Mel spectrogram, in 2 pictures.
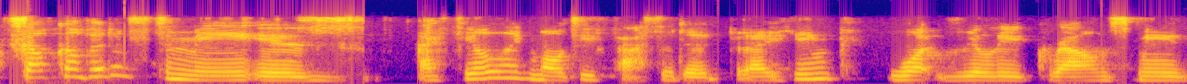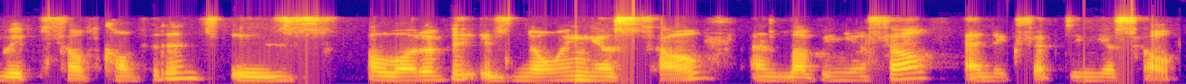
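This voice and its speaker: A woman's voice: on the low side, moderate pace, gravelly, few pauses, a little mellow, no room sound, highs cut off. A woman in her thirties with an Australian accent, speaking candidly and reflectively as a podcast guest. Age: 30s. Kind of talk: interview conversation.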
